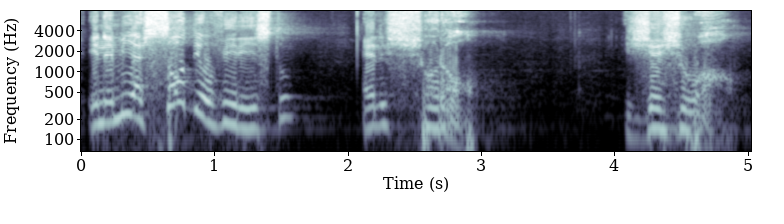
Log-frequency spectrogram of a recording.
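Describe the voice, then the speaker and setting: Pastor, male, bright high voice with wide swings, theatrical sermon storytelling. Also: big pitch swings, takes it slowly, rough recording. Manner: theatrical, acts out the story's voices, shouts at climaxes. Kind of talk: dramatic Pentecostal sermon storytelling.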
